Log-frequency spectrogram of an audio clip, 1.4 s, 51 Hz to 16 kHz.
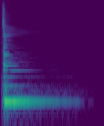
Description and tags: Upright Piano Pizz E Dull 2
A cool sound I made messing with an out-of-tune upright piano. The tuning is approximately "E."
Piano, freq, FX, Muted, Dull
